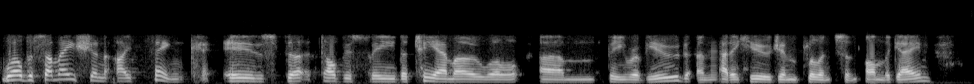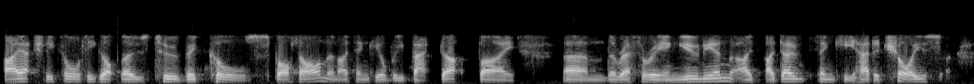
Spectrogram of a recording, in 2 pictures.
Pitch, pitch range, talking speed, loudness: 120 Hz, 110-140 Hz, 165 wpm, -19 LUFS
